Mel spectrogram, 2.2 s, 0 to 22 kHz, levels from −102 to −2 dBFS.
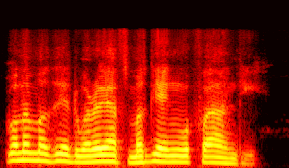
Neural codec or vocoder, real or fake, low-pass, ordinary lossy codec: codec, 16 kHz in and 24 kHz out, 0.6 kbps, FocalCodec, streaming, 4096 codes; fake; 10.8 kHz; none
